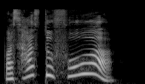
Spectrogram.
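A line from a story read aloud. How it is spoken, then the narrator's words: Calling after someone. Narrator (German): rief sie ihm nach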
